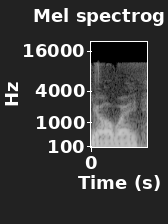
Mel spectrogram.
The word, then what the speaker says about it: Yahweh: main god, who has the name Yahweh, pronounced something like Yahweh, but they also worshipped other gods as well.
